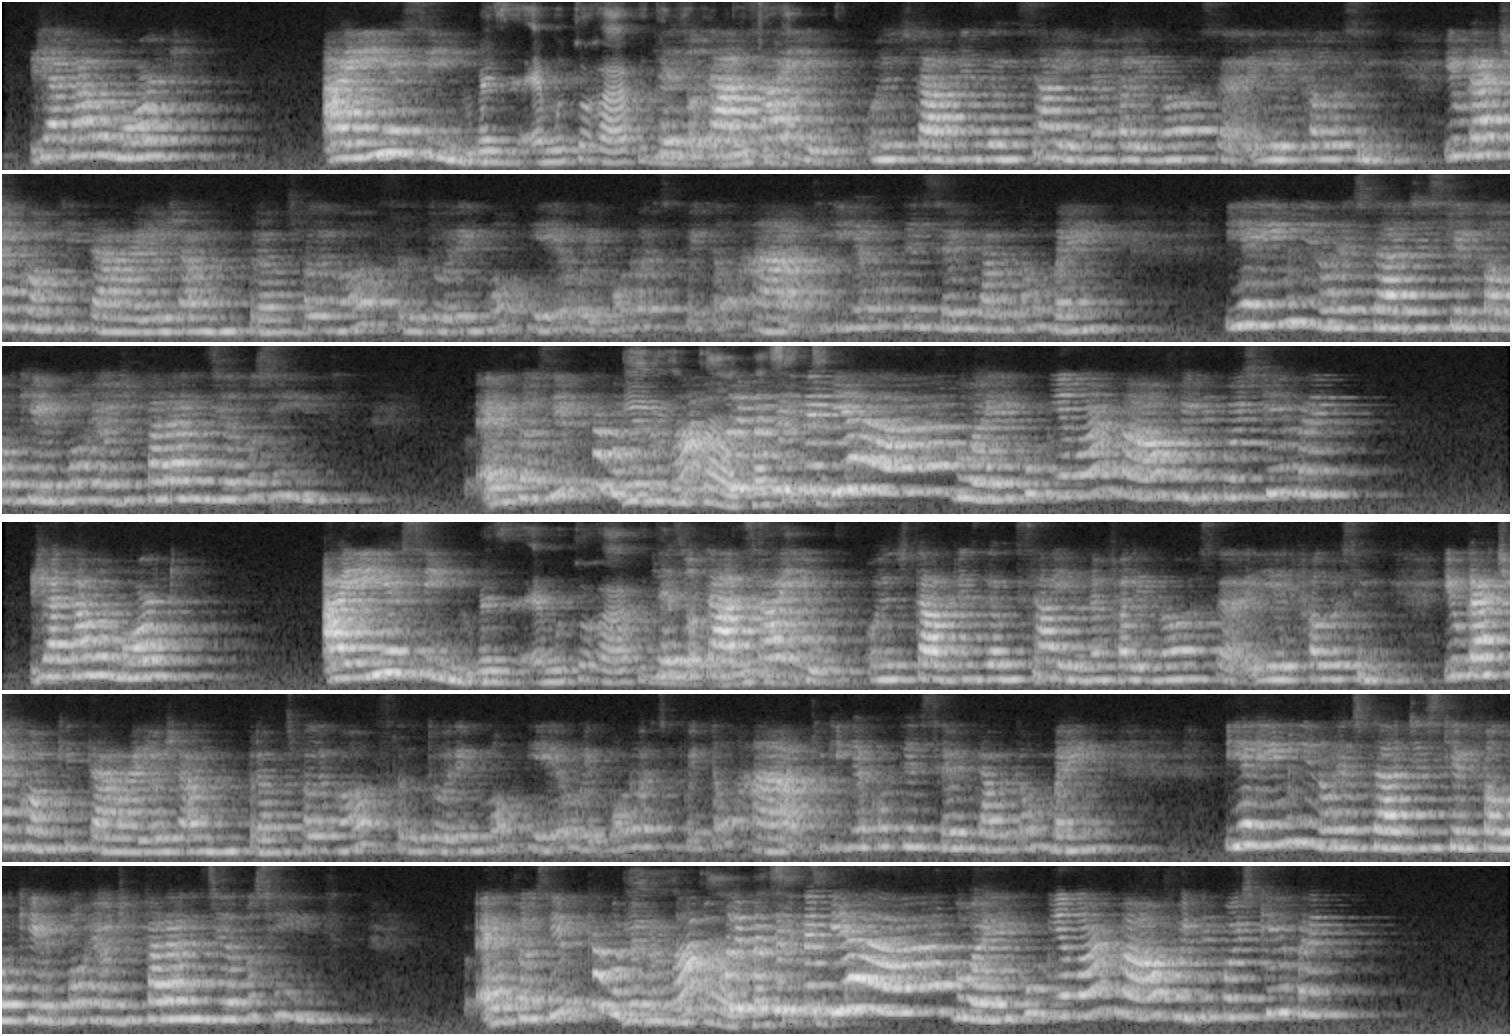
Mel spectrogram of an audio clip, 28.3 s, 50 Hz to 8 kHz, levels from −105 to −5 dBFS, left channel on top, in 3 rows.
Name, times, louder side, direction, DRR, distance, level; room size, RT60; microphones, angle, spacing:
voice 1, 0.2-1.0 2.0-3.0 4.1-16.3 17.1-20.8 21.8-27.1, right 2 dB, 85° right, -3 dB, 2.3 m, -28 dB
voice 2, 3.0-5.0 22.7-24.0, left 2 dB, 30° left, 8 dB, 0.6 m, -33 dB
10.0 x 6.5 x 4.1 m, 0.94 s
head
